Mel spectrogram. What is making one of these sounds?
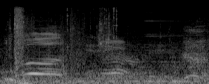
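Water splashes underfoot.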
